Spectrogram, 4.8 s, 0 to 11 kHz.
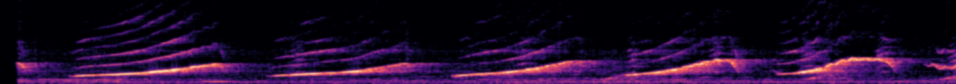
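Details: A young red-cheeked gibbon, born 26 July 2017 and about one year old, at a zoo gives pure, rising whistled notes, each sweeping upward, repeated about once a second.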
